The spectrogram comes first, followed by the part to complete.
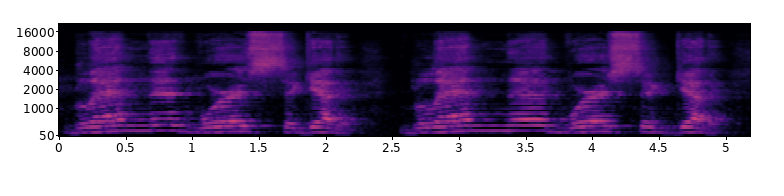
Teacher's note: blended at the end eliminated the d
